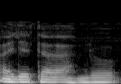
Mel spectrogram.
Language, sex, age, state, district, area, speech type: Nepali, male, 45-60, West Bengal, Kalimpong, rural, spontaneous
